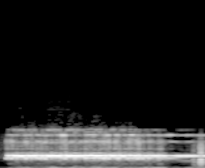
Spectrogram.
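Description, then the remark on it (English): A telephone bell rings continuously in one long, steady burst lasting about two seconds, loud, with a bright sustained tone and rattling texture before cutting off. “Don't forget the phone!”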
